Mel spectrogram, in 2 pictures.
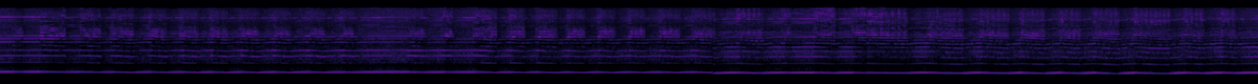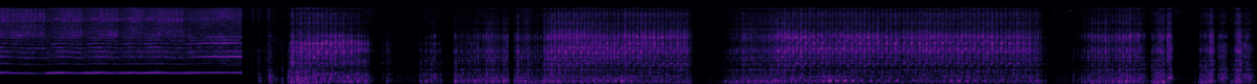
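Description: Handheld rotary tool spinning up to a steady high whine, its pitch wavering slightly as the small bit grinds notches into the spine of a steel file blade. The whine cuts off suddenly about two-thirds of the way in, and louder scraping of a hand file on the steel follows in runs of strokes with short pauses.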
